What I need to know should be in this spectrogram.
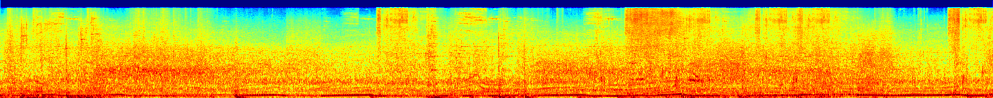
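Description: A rumbling car engine hums steadily and rises briefly in pitch now and then.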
